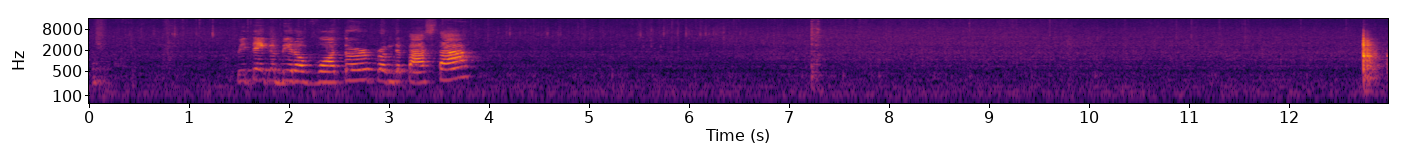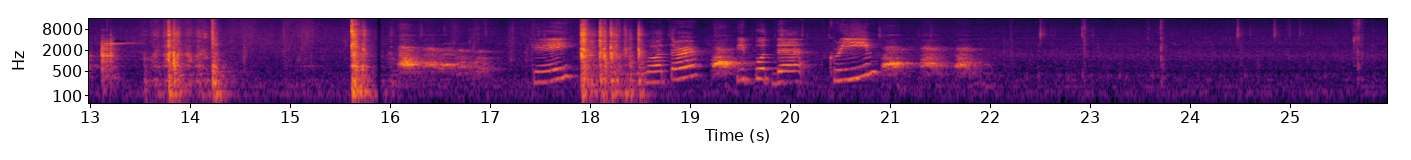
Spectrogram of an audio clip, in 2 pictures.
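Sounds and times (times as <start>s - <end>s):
water sizzling in a frying pan: 0.0s - 25.9s
pan clattering and knocking: 12.8s - 14.5s, 17.9s - 18.6s.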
